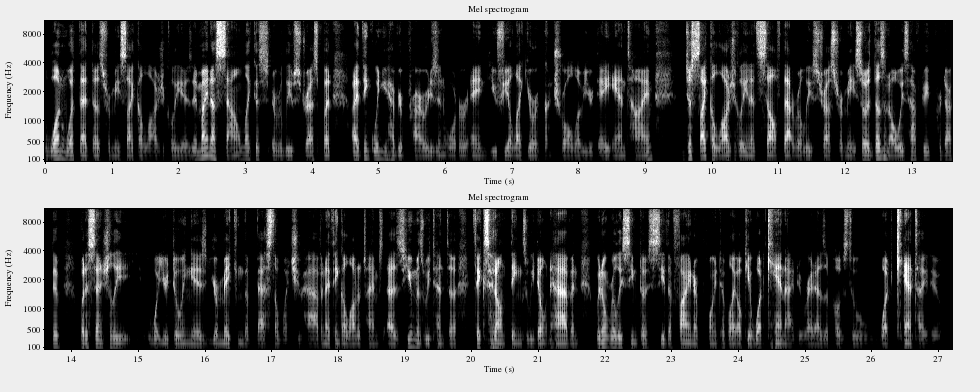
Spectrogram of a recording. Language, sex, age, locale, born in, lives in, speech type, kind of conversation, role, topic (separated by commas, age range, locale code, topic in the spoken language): English, male, 35-39, en-US, United States, United States, conversation, unstructured, none, Which small rituals or quick stress relievers help you get through tough days, and how did you discover them?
